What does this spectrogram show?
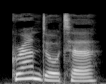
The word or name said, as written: granddauther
